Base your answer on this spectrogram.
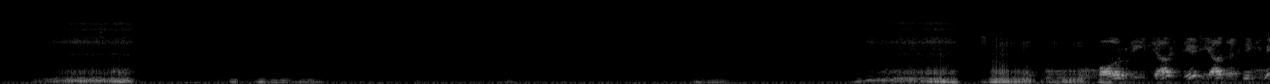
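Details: Beagle asleep snoring loudly: rattling snores with quiet breathing between them, then snuffling; ordinary snoring in a sleeping dog.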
